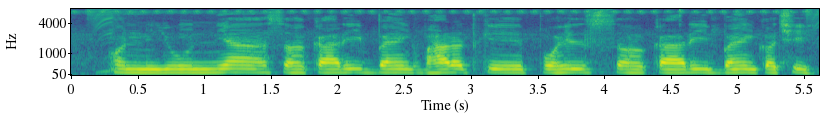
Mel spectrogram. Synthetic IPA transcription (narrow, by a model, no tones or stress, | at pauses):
ənjonjasəɦkaɾibɛ̃ŋkbʱaɾət̪kepəɦilsəɦkaɾibɛ̃ŋkət͡ʃʰi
